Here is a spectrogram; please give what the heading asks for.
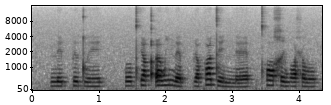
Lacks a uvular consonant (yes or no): no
